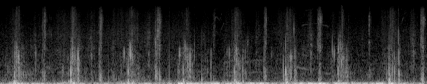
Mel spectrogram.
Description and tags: seamlessly loopable recording of footsteps on pavement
